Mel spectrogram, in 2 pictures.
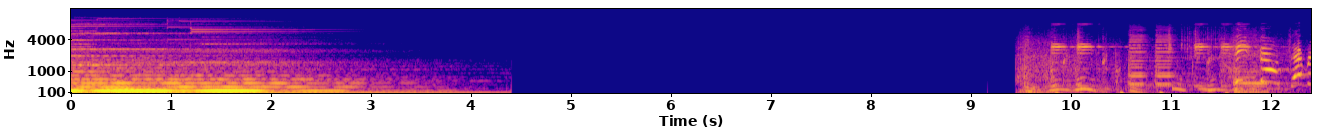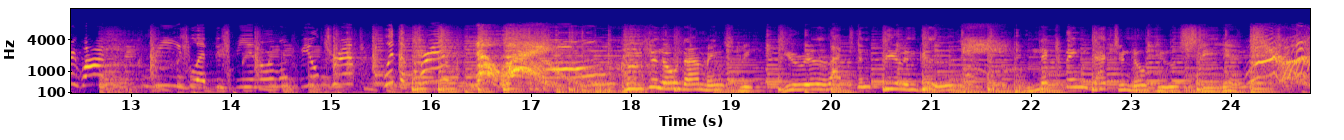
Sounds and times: Music: 0:00.0 - 0:04.4, 0:09.6 - 0:24.7
Speech: 0:11.7 - 0:16.2.

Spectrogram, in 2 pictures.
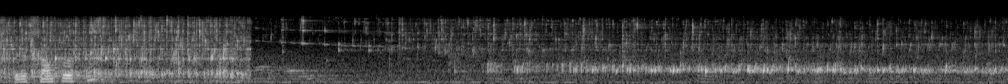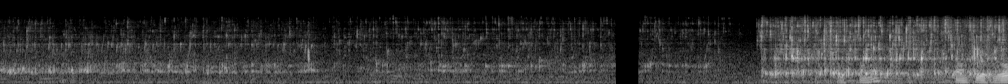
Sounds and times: Water: 0:00.0 - 0:20.1.

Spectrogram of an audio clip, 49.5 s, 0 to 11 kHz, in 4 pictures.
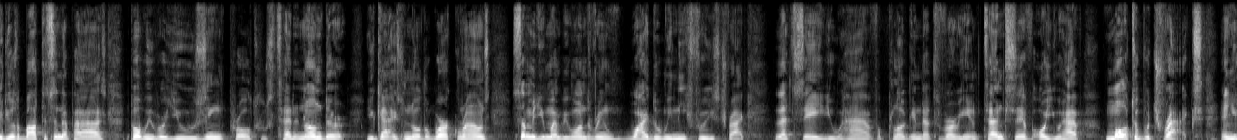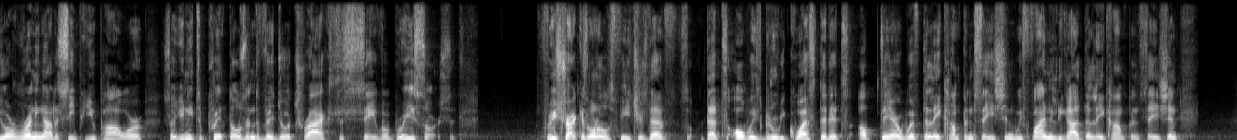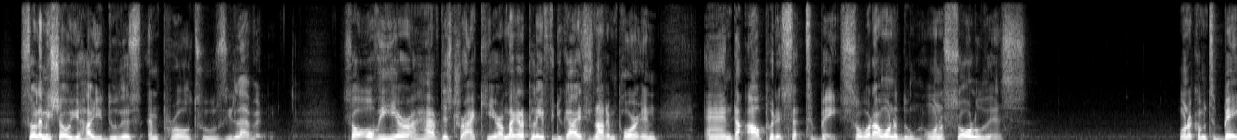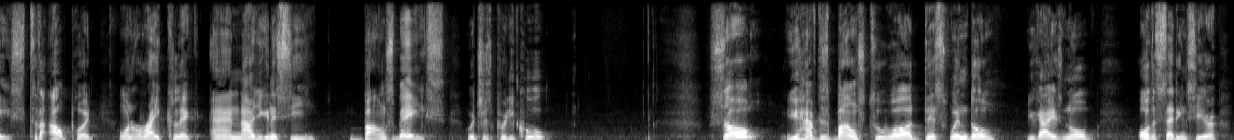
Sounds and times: Speech: 0:00.0 - 0:17.0, 0:17.8 - 0:24.2, 0:25.0 - 0:27.5, 0:28.2 - 0:35.1, 0:36.5 - 0:42.7, 0:44.2 - 0:49.4.

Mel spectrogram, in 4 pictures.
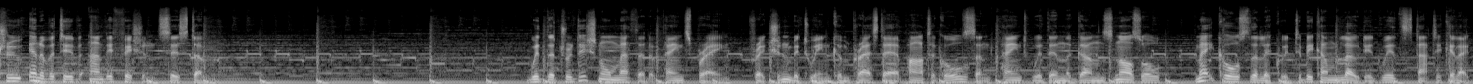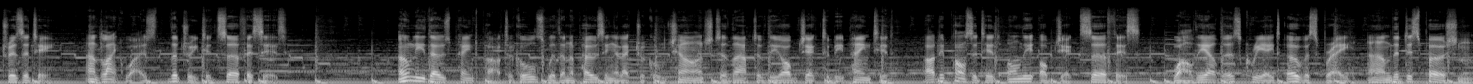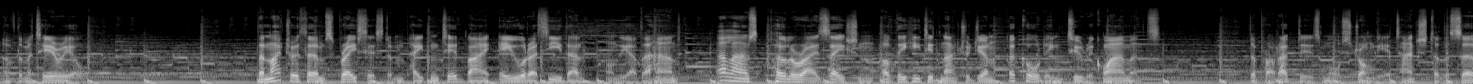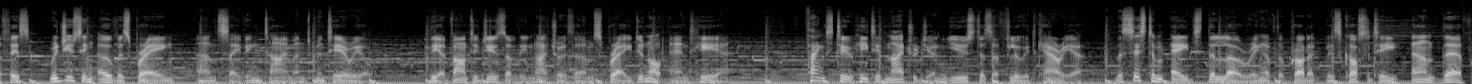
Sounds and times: Speech: 0:00.0 - 0:02.2, 0:05.3 - 0:17.6, 0:18.7 - 0:30.4, 0:32.0 - 0:41.1, 0:42.0 - 0:51.5, 0:52.2 - 0:58.9
Music: 0:00.0 - 0:58.9.

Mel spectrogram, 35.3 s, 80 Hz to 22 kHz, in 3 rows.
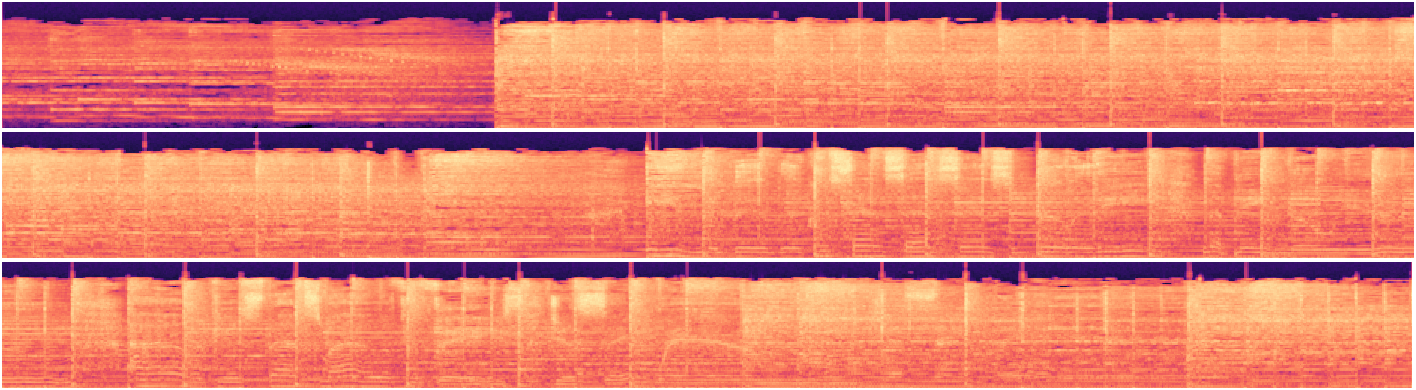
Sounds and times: Music: 0:00.0 - 0:35.2.

